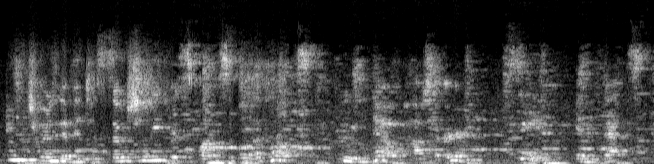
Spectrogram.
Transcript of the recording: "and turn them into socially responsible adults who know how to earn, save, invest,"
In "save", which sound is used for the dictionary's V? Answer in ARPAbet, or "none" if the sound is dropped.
none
